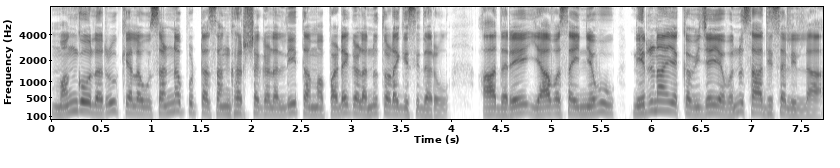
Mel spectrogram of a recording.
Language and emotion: Kannada, neutral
